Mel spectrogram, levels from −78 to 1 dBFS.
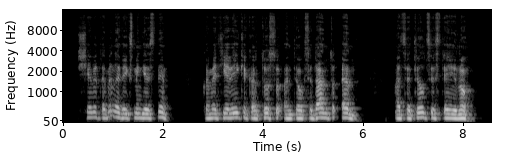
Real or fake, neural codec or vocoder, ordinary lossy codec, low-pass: real; none; MP3, 96 kbps; 14.4 kHz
